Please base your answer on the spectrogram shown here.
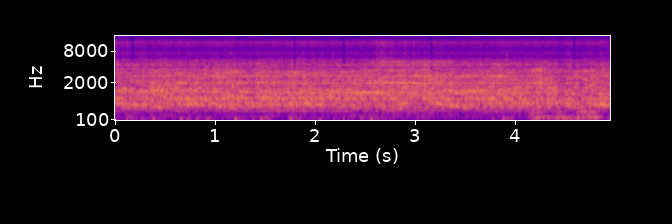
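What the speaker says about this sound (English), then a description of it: "We just let the folks listen to the crowd right there" Crowd at a 1992 high school football game in Kannapolis, a loud continuous roar of cheering and yelling from a packed stadium, steady for the whole stretch with shouts rising near the end.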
